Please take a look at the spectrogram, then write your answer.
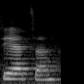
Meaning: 1. rainbow 2. iris
- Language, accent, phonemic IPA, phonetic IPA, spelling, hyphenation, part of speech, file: Armenian, Eastern Armenian, /t͡sijɑˈt͡sɑn/, [t͡sijɑt͡sɑ́n], ծիածան, ծի‧ա‧ծան, noun, Hy-ծիածան.ogg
